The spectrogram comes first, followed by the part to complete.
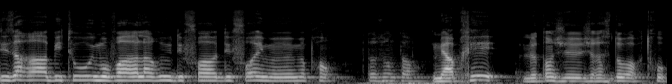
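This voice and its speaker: A high-pitched man speaks at a moderate pace in a monotone with flat intonation. Audible room echo fills the recording. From Algeria, Algiers. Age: 20s. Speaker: defendant. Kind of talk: testimony. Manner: halting.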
